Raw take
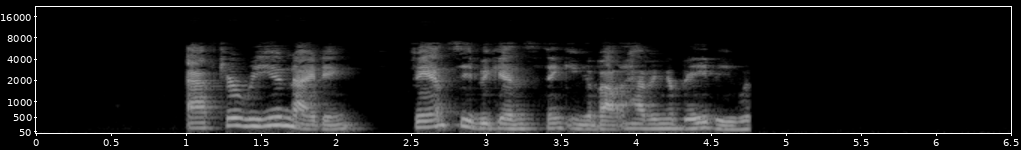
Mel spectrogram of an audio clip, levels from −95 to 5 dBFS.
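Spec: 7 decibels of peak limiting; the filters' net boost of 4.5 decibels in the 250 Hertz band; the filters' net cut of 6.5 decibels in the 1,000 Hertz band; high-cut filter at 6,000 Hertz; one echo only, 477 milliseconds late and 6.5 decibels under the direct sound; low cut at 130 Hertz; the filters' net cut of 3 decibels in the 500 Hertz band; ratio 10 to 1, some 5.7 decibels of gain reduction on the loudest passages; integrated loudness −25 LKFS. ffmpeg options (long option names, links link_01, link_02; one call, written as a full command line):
ffmpeg -i in.wav -af "highpass=130,lowpass=6000,equalizer=frequency=250:width_type=o:gain=7,equalizer=frequency=500:width_type=o:gain=-4.5,equalizer=frequency=1000:width_type=o:gain=-7,acompressor=threshold=-29dB:ratio=10,alimiter=level_in=3.5dB:limit=-24dB:level=0:latency=1,volume=-3.5dB,aecho=1:1:477:0.473,volume=12dB" out.wav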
